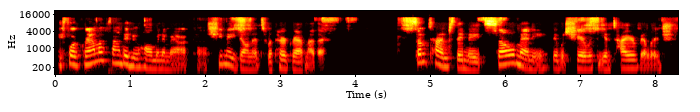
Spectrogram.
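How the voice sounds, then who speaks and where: A woman's voice: fairly low pitch, expressive, fairly quick, darkish tone, slightly rough, no echo, rough recording. A woman author presenting her picture book and reading it aloud on a video call, speaking politely. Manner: polite, apologetic about screen sharing. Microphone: computer mic on a video call.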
